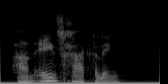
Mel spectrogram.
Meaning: a concatenation
- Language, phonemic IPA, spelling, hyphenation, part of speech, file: Dutch, /aːnˈeːnˌsxaː.kə.lɪŋ/, aaneenschakeling, aan‧een‧scha‧ke‧ling, noun, Nl-aaneenschakeling.ogg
